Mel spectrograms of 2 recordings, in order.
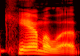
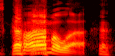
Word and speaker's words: Kamala: Guy said it's not Kamala because K-A, you know, it sounds like capitalism. It's Kamala, like Kamala. The C-O in communism. Kamala, communism, not Kamala, capitalism.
